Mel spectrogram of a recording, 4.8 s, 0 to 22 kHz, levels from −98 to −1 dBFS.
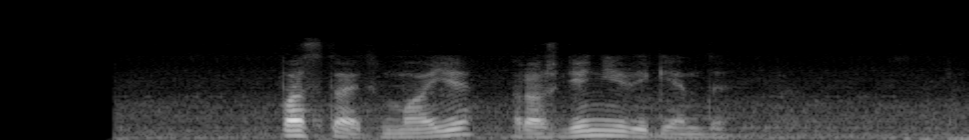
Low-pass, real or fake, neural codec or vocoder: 7.2 kHz; fake; codec, 16 kHz in and 24 kHz out, 1 kbps, XY-Tokenizer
